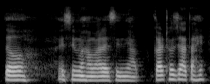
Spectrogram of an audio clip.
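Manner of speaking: ordinary delivery, nothing marked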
